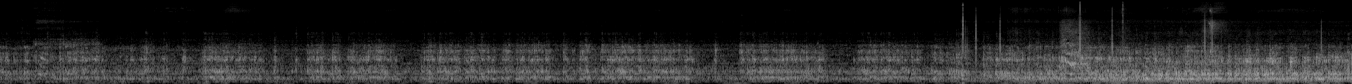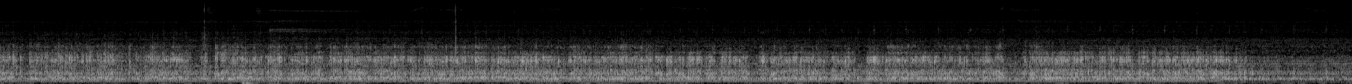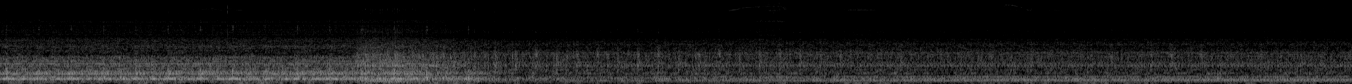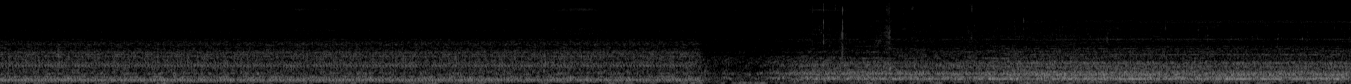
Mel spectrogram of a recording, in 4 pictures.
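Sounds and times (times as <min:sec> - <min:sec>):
mechanical whir of docking station: 0:00.0 - 0:54.0.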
